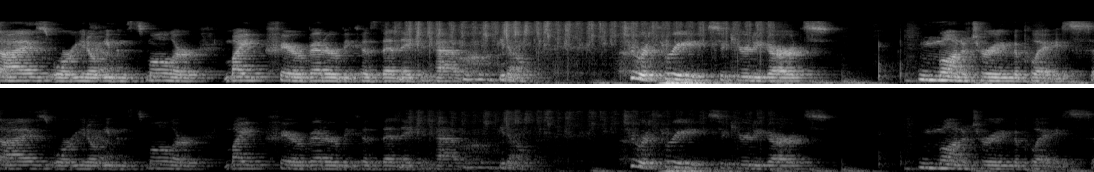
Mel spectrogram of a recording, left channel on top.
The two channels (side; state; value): right; quieter; 17.0 dB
